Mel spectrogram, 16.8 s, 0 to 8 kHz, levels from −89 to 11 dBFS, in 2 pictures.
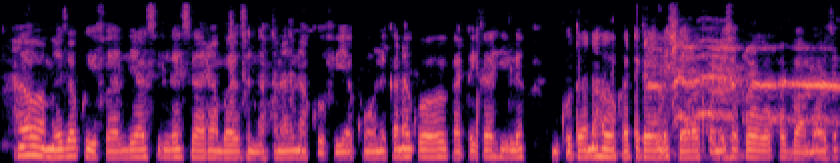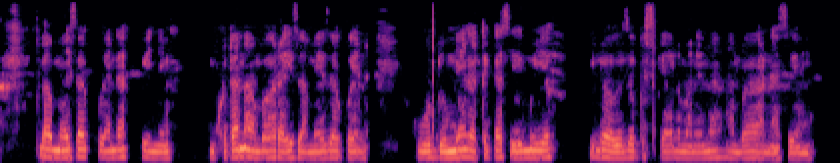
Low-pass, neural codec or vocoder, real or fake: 7.2 kHz; codec, 16 kHz, 8 kbps, FreqCodec, larger model; fake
